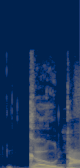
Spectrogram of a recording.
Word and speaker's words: Godot: but I was looking at Godot, I believe is how you say it. – Godot.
